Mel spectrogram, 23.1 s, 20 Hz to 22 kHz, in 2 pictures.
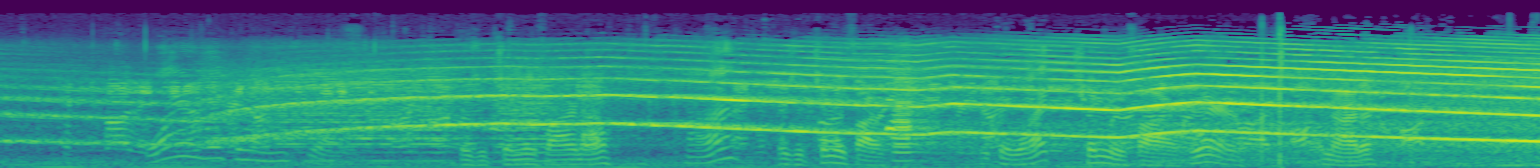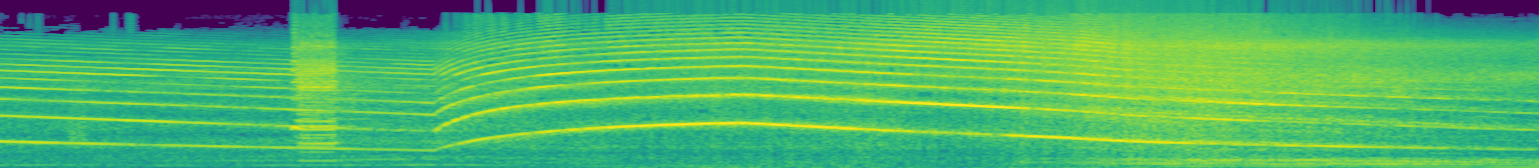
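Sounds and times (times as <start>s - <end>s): fire engine siren wailing: 0.0s - 23.0s
short horn blast: 13.8s - 14.2s
engine and tyres on wet road: 20.0s - 23.0s.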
